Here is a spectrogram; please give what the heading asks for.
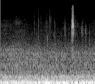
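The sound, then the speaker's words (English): Steady low road rumble and engine drone inside a car driving through light traffic, a continuous even roar with no voices. “A little bit of traffic today.”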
